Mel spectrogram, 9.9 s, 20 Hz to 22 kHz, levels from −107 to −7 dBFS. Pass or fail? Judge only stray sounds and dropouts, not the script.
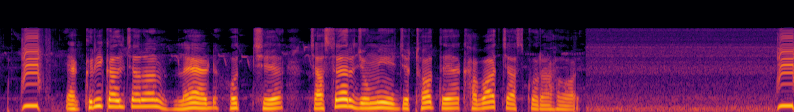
pass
